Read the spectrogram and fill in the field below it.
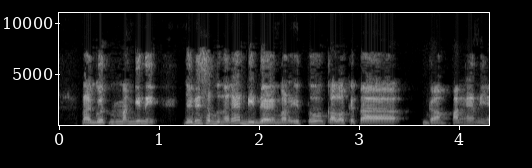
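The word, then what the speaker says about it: D-dimer: Itulah disebut dengan dedimer atau didimer bacanya sebenarnya.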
